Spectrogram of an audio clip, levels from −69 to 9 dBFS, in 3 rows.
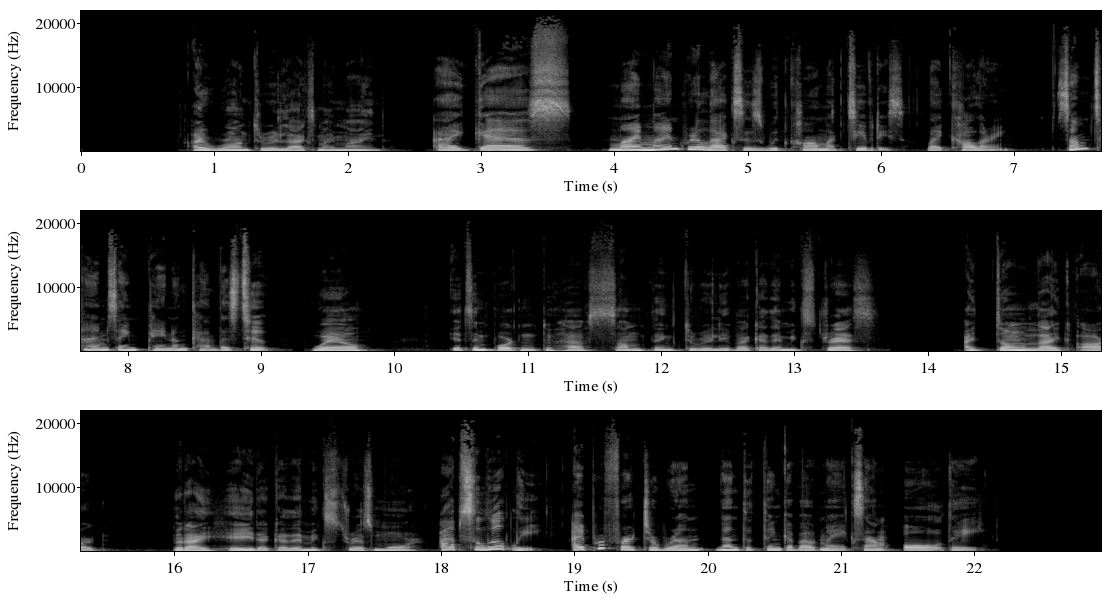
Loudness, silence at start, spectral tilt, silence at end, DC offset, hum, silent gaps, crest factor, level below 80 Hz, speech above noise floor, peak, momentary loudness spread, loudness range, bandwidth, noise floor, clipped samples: -18 LUFS; 0.85 s; -5.5 dB/octave; 0.95 s; under 0.1%; none; 2.49-2.58 s, 9.25-9.31 s, 13.73-14.19 s; 16 dB; -62 dBFS; 39 dB; -2 dBFS; 10 LU; 3 LU; over 20 kHz; -56 dBFS; under 0.1%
